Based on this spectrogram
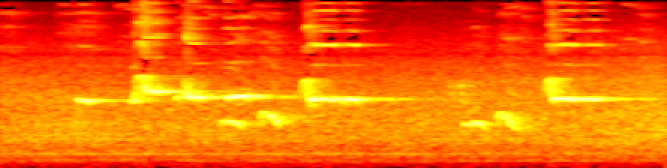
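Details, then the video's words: Butcherbird singing in suburbia: clear whistled notes held level, then short phrases slurring downward, about four phrases with brief pauses between; quiet background. "BUTCHERBIRD SOUND IN SUBURBIA suara burung jagal"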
